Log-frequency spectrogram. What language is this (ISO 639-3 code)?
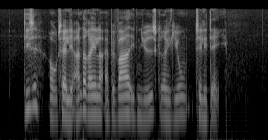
dan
